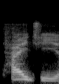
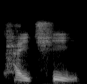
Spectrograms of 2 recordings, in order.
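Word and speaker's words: 太極: that the romanization of Taiji is CHI, the Wade Giles early romanization. So people pronounce it Tai Chi. And it should not be that.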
